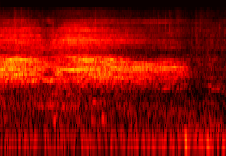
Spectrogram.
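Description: A large group of children shouting together in one long, sustained cheer that fades out near the end.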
